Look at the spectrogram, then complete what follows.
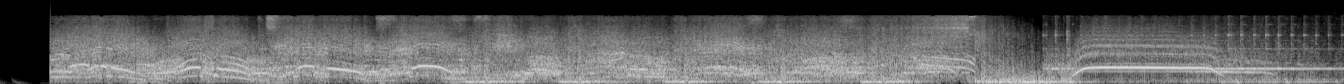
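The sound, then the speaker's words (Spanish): A loud, dense crowd claps and cheers with whoops and whistles at the Bolsa Institucional de Valores as the energy company Cox Energy goes public, a steady rhythmic pulse running beneath. Near the end a sustained ringing tone sounds over the continuing noise. “Bueno, la dama de rojo que está aplaudiendo y se ve tan entusiasta es María Arisa.”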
